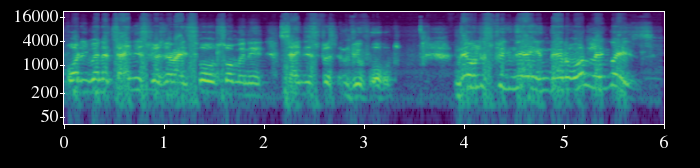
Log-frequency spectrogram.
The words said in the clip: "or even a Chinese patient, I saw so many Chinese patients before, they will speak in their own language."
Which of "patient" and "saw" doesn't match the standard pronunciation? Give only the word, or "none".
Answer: patient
